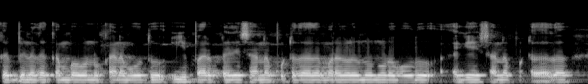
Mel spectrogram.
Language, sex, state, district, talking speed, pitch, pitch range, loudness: Kannada, male, Karnataka, Koppal, 135 wpm, 105 Hz, 105-110 Hz, -13 LUFS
